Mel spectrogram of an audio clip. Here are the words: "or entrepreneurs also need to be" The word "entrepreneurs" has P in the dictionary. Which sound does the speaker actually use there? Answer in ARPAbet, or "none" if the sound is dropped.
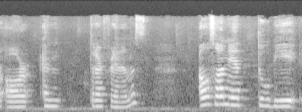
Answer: F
